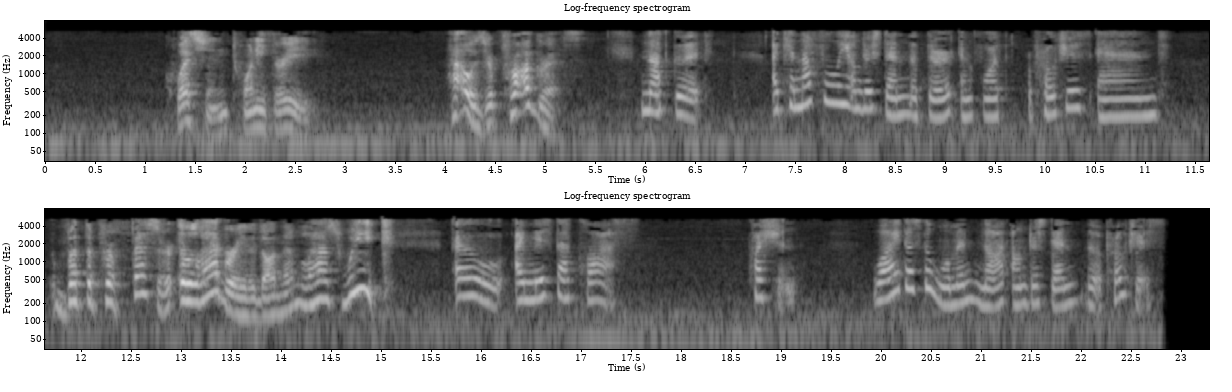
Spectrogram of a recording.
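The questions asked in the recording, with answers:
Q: Why does the woman not understand the approaches?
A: She missed the class where the professor explained them.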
